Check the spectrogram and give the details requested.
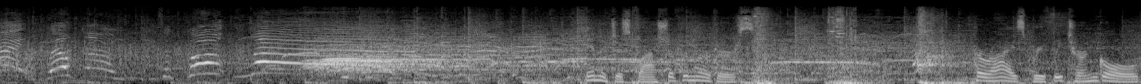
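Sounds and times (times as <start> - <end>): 
large crowd of fans cheering and whooping: 0.0 - 9.7
speech: 5.9 - 7.9, 9.8 - 11.4.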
